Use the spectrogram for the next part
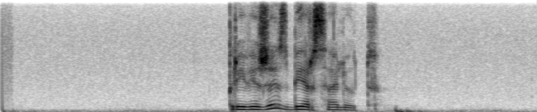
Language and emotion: Russian, neutral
